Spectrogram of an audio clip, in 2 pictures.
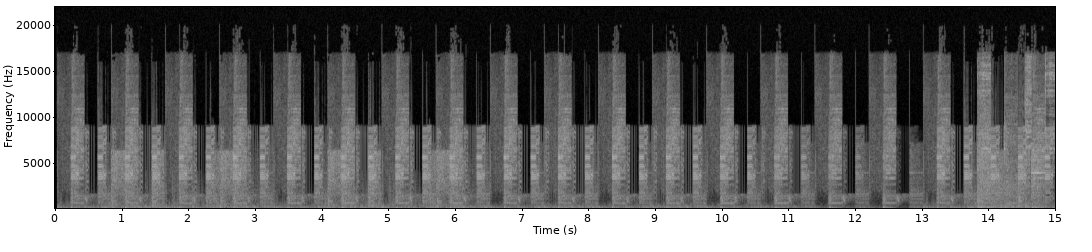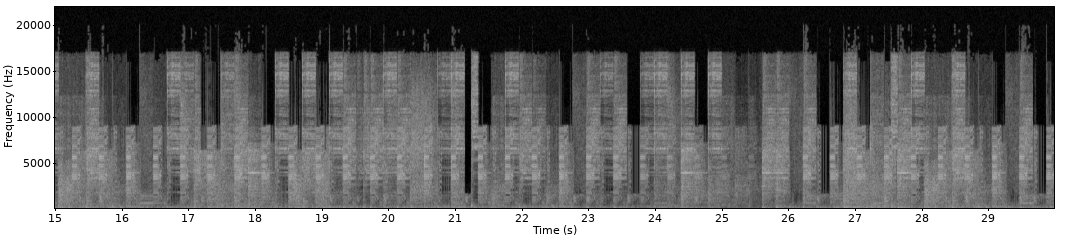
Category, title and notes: Music > Multiple instruments
Short Track #3759 (Industraumatic)
Cyberpunk, Games, Horror, Noise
